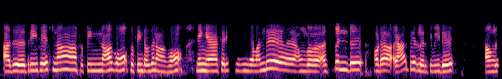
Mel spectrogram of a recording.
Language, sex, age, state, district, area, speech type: Tamil, female, 30-45, Tamil Nadu, Tiruvallur, urban, conversation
